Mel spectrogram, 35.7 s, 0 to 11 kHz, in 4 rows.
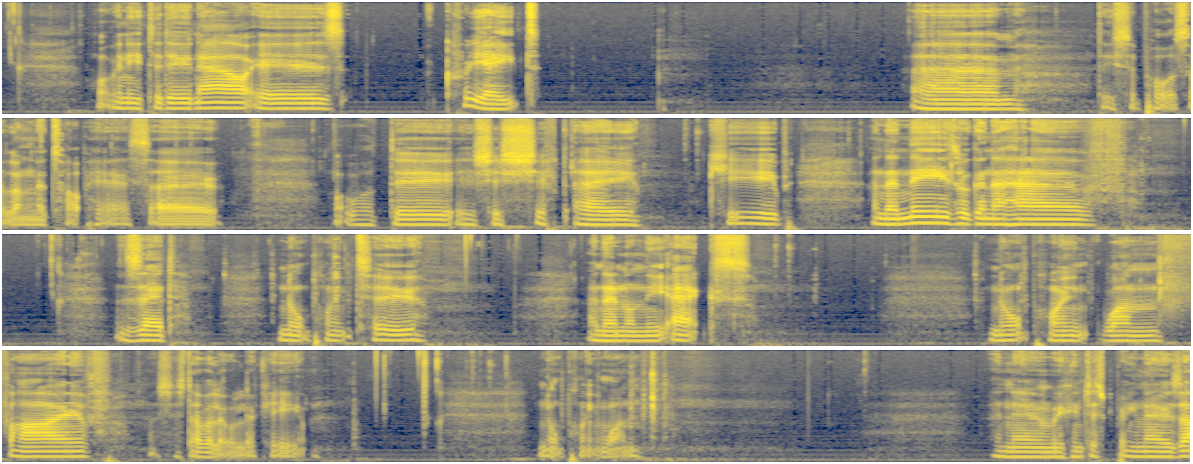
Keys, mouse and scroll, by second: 0.5 shift+middle click, 1.0 middle click, 10.1 click, 12.6 shift+a, 18.6 click, 23.5 click, 27.7 middle click, 30.2 click, 33.1 click, 35.4 middle click.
